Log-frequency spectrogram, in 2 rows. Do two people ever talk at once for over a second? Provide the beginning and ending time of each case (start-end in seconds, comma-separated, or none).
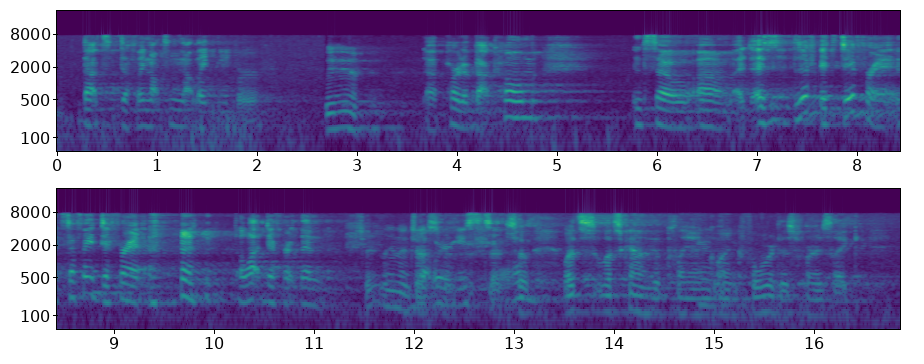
12.0-13.2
